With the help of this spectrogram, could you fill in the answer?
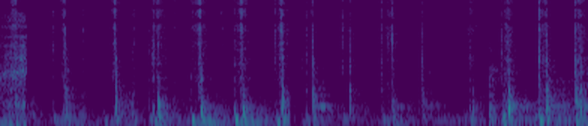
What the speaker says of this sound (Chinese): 再改刀切成细丝，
